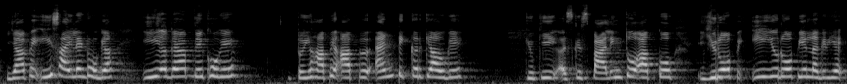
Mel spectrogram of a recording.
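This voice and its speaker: High-voiced woman teaching grammar. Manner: asks questions and answers them herself, repeats key points. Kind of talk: exam coaching lesson.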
